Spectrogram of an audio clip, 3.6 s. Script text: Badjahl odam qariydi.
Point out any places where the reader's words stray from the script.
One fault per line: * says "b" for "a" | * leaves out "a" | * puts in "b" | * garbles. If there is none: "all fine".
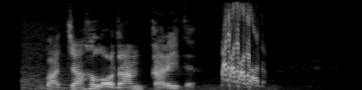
all fine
